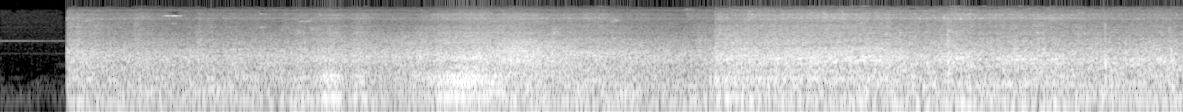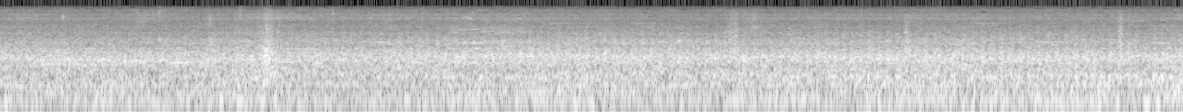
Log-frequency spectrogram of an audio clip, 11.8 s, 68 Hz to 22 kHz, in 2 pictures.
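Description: Kawasaki Fury 125 single-cylinder motorcycle riding slowly through congested city traffic: steady engine and road noise with surrounding car traffic, starting abruptly just after the beginning and swelling briefly about two seconds in.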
